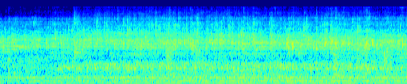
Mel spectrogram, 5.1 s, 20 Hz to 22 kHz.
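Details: LG WF-T801TD automatic top-load washer that won't stop filling, lid off while the valve solenoid voltage is checked: a steady hiss of water rushing in with no pause or shut-off; the fill keeps running when it should have stopped.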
